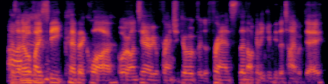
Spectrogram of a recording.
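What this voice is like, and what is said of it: British accent. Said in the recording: “They hear my accent. It's like, oh, British.”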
